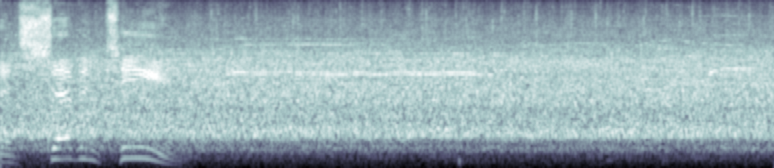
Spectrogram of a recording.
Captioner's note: crowd cheering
